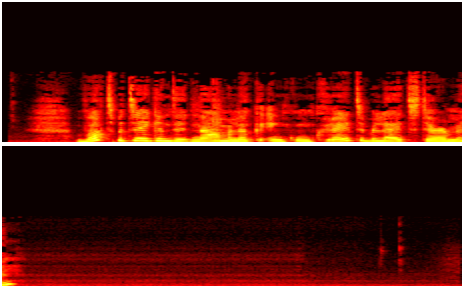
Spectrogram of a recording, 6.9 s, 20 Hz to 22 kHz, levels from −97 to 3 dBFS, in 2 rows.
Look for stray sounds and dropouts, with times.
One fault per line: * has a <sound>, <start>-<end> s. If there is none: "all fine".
all fine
